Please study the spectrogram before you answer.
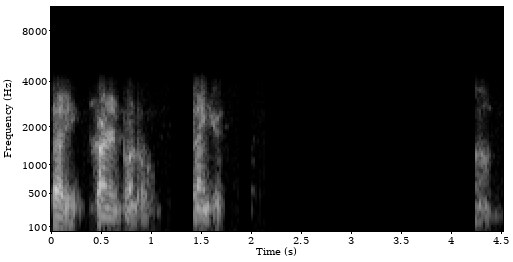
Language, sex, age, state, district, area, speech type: Tamil, male, 30-45, Tamil Nadu, Cuddalore, rural, conversation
